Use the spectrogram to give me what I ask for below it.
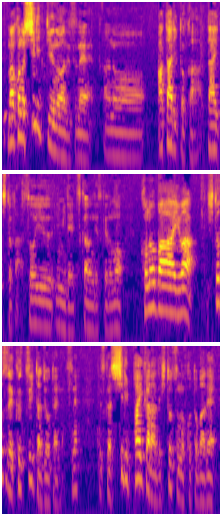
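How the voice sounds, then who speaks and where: A man teaching a language class, patient and unhurried, with many hesitating fillers. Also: fairly low pitch, sing-song. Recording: dull lo-fi with faint noise.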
